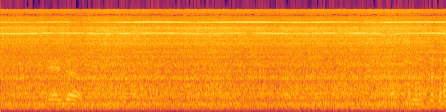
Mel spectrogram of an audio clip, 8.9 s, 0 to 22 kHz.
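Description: A model F-4 turbine jet engine spools up on its first start, giving a loud, steady high-pitched whine and roar that holds for the whole stretch with only slight wavering.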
